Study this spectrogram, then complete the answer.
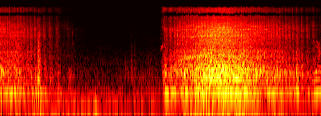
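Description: A sewing machine stitches pieces of old gown fabric together into a quilt, its steady mechanical whir running loud, pausing briefly in the middle, then resuming even louder.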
